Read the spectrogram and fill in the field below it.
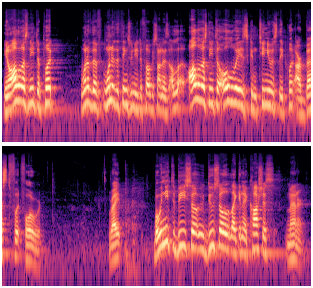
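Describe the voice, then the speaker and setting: High-voiced man preaching conversationally. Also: brisk. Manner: conversational, with frequent "you know" and "right?"; animated storyteller, swings in loudness. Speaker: imam. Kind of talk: sermon retelling a hadith.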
